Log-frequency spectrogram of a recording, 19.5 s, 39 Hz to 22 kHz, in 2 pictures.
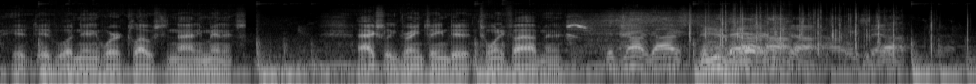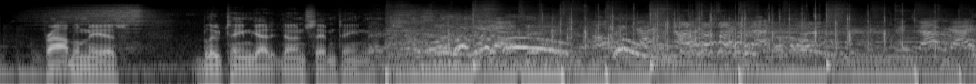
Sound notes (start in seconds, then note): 6.8 applause; 13.6 cheering, applause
